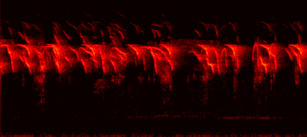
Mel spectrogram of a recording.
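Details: Two-week-old chicks away from their mother for the first time produce a steady wash of shrill, overlapping peeps that swell and dip, faint low hum beneath.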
